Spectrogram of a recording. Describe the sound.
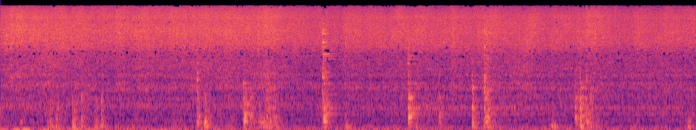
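Onions frying in a pan give off a steady, bright sizzling hiss throughout, broken by many scraping and clacking stirring strokes at an irregular pace, with no voices.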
